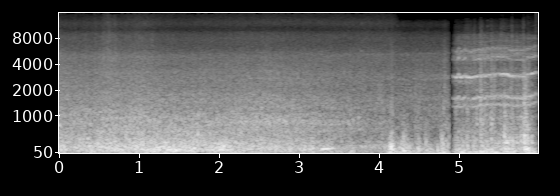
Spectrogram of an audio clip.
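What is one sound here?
Wind rushes and water splashes outdoors at sea.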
